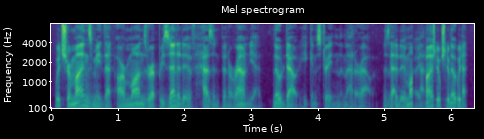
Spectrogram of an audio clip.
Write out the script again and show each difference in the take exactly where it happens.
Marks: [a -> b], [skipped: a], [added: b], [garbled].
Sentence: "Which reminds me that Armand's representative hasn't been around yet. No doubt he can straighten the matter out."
"Which reminds me that Armand's representative hasn't been around yet. No doubt he can straighten the matter out." [garbled]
